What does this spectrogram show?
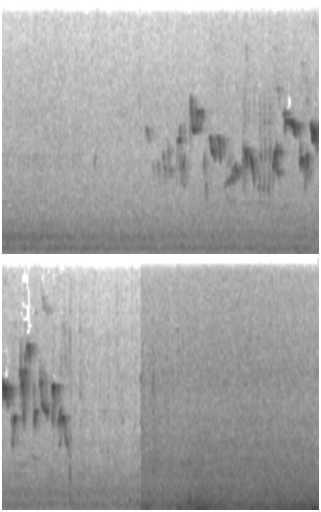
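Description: A small bird sings a quick run of high chirps for about three seconds over a steady outdoor background noise. About six seconds in, the sound cuts suddenly to a louder, lower rush of noise.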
